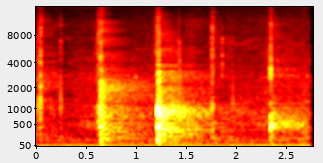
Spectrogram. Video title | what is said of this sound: PANES, BOLLOS y DULCES amasados como antiguamente: A MANO Y SIN MÁQUINAS. Recetas con tradición | C'est un peu coincé, c'est encore un peu serré, il faut que ça sonne plus.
